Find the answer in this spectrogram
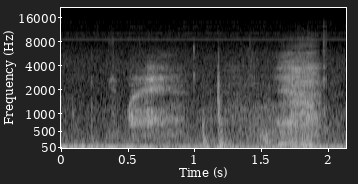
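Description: Quiet, breathy muttered speech, two soft words about half a second in and near the end, over a low steady rumble, with a few faint clicks around the middle.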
